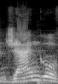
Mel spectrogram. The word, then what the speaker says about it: Django: D-J-A-N-G-O. The D is silent.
